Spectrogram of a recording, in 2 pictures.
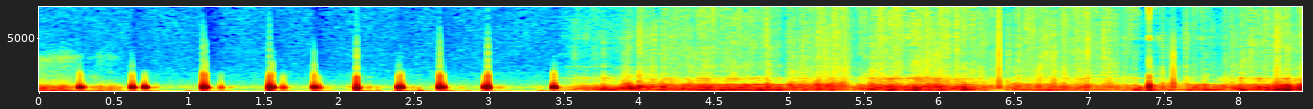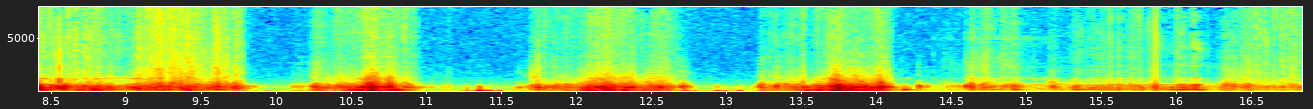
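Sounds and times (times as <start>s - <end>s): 
ear massage low rubbing: 0.0s - 11.0s, 11.6s - 16.8s
sharp taps: 0.3s - 3.1s.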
